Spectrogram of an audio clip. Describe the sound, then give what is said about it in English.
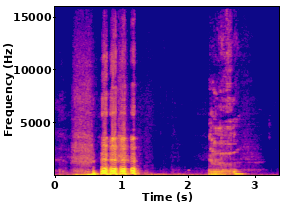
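Beer burps: a deep, croaking belch breaks into a quick pulsed rattle, and a second shorter, lower burp follows after a pause. “Don't need those beer burps in your face.”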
